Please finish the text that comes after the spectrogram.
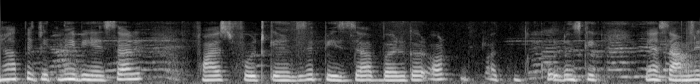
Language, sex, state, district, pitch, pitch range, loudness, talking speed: Hindi, female, Chhattisgarh, Sukma, 220 Hz, 205-235 Hz, -14 LUFS, 155 wpm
